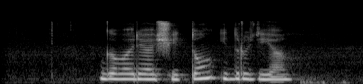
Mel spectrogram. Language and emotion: Russian, neutral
